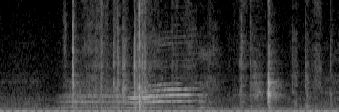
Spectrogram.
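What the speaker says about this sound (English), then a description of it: "Yes, there goes my kitty cat again." A pet cat meows a few times indoors, one drawn-out meow in the middle and a short chirp later, faint and alone over a steady low hum.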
